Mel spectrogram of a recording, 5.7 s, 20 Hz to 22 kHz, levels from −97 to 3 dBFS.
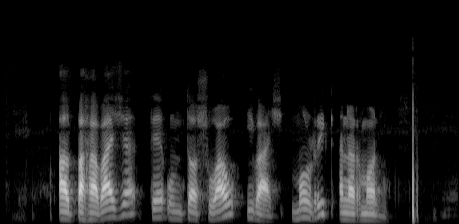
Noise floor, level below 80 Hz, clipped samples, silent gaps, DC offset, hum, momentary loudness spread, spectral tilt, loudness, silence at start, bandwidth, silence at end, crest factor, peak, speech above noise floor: -77 dBFS; -80 dBFS; under 0.1%; none; under 0.1%; none; 16 LU; -8 dB/octave; -29 LUFS; 0.75 s; 4.1 kHz; 1.05 s; 22 dB; -8 dBFS; 48 dB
